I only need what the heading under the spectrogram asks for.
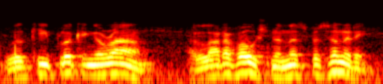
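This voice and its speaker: Male actor as army captain, steady, easygoing, reassuring, 1930s radio drama, dull and faintly noisy. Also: mid-range voice, fast talker, close to an everyday voice. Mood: calm, cautious. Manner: matter-of-fact, reassuring. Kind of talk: 1930s radio serial acting.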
